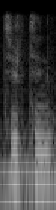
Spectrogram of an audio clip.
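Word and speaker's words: thirteen: Thus, 13 can be stressed on the last syllable, but in an environment of another words, 13 pins, it can also be pronounced with prominent first syllable in order to keep ear timing.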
